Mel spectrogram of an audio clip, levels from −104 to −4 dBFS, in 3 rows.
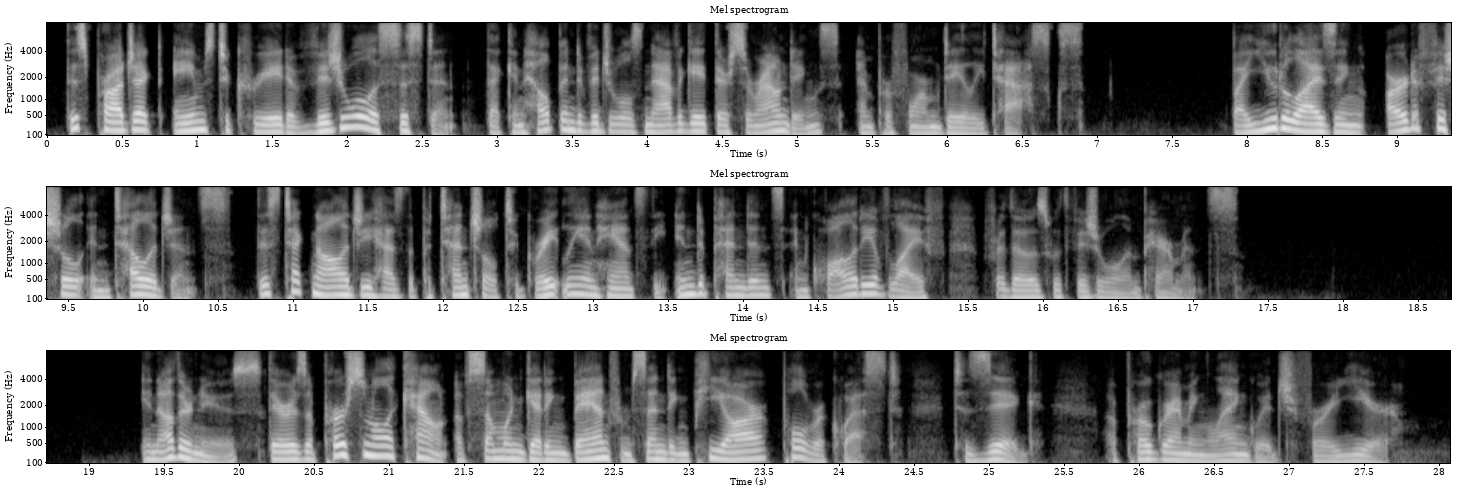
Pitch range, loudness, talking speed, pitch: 120-160 Hz, -25 LUFS, 145 wpm, 140 Hz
